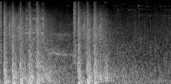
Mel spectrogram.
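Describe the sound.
AK rifle gunfire in a video game: two loud bursts of rapid automatic shots, the second one shorter, each followed by a brief decaying tail.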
